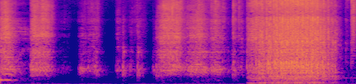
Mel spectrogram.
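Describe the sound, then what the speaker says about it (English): A serger sewing machine stitches fabric for a hooded scarf, first in short stop-start bursts, then in one longer, louder continuous run, heard close and alone. "let's get this serged together"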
